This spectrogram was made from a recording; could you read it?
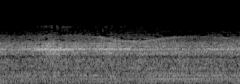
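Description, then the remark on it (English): A steady, airy drone of an airplane overhead and coming toward the listener, holding an even, continuous roar for the whole moment with no one speaking. “Yes, that does sound like a plane. Above me and coming this way.”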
